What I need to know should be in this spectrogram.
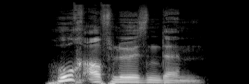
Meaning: strong dative masculine/neuter singular of hochauflösend
- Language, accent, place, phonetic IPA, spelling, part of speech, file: German, Germany, Berlin, [ˈhoːxʔaʊ̯fˌløːzn̩dəm], hochauflösendem, adjective, De-hochauflösendem.ogg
